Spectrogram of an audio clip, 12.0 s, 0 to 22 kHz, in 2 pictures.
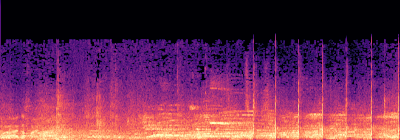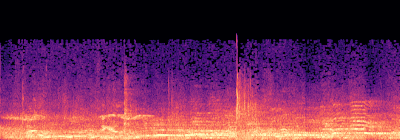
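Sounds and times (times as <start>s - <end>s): people shouting in a hall: 1.3s - 12.0s
ball thump: 9.5s - 9.8s.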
